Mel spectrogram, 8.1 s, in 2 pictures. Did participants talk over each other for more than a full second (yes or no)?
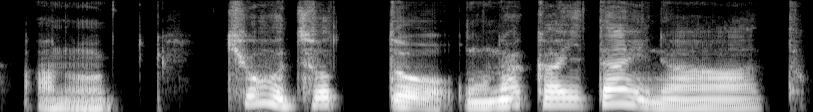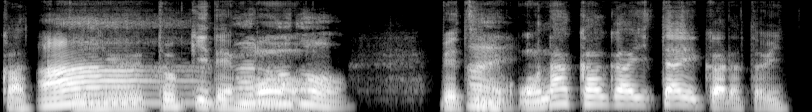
yes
